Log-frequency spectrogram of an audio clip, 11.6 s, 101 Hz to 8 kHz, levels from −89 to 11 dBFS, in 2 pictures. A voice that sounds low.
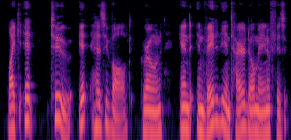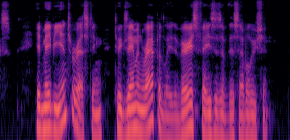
Yes: low, 130 Hz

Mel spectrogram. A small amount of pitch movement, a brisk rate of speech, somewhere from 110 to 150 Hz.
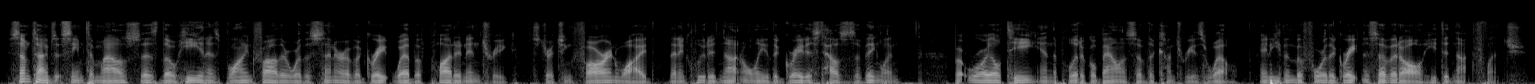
No: narrow, 2.0 semitones; fast, 230 wpm; very low, 85 Hz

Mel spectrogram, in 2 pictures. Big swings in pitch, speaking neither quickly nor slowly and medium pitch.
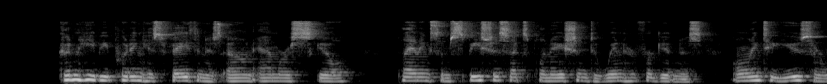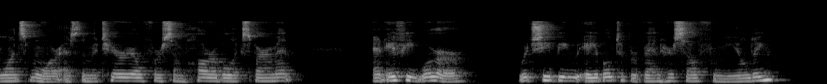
No: average, 2.8 semitones; average, 165 wpm; medium, 155 Hz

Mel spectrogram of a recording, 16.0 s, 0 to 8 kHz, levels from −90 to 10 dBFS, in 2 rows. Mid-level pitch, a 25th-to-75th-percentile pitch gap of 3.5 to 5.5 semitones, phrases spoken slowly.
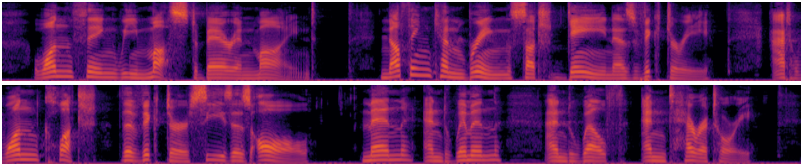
Yes: medium, 145 Hz; average, 4.6 semitones; slow, 105 wpm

